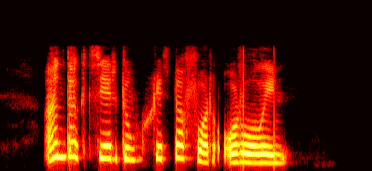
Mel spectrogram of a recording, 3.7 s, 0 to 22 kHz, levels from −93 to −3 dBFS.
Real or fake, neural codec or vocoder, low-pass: fake; codec, 24 kHz, 0.9 kbps, WavTokenizer, medium speech release version 2; 7.2 kHz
